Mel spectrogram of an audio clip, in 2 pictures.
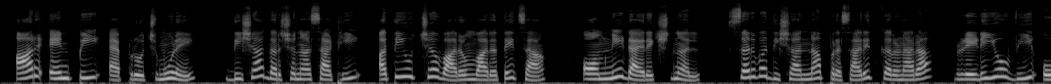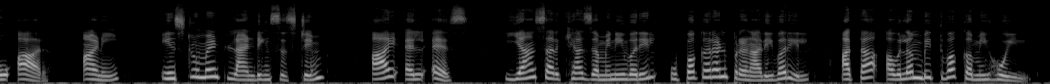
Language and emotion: Marathi, neutral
